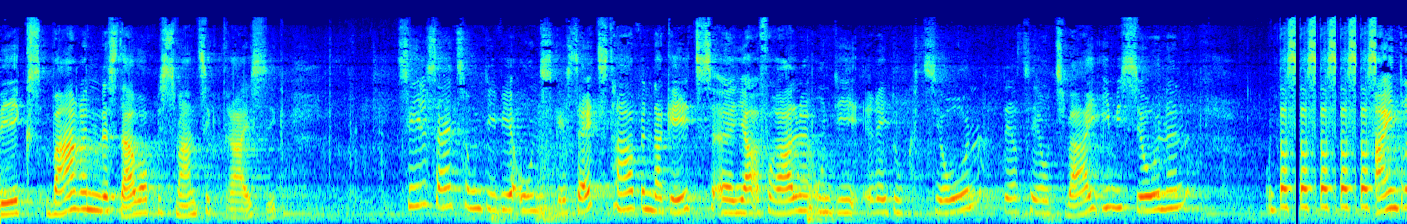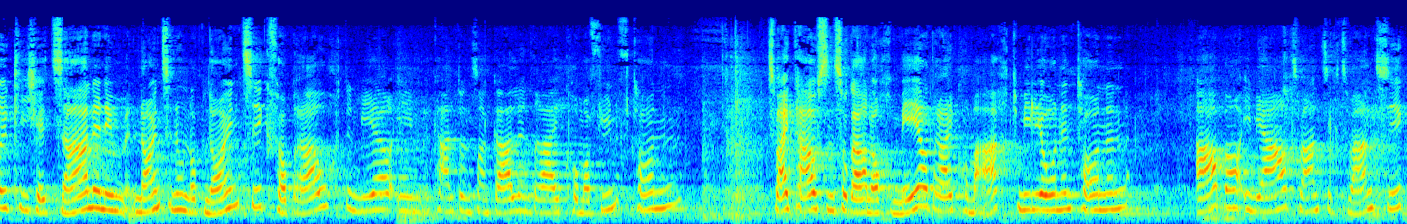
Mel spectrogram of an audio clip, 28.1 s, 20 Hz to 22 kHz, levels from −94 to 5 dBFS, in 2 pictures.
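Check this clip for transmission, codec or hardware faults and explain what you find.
One fault appears: from 12.95 to 13.75 s, a CD stuck on one turn. A scratch throws the laser back a track, so the same 0.2 s fragment repeats four times, each repeat starting after a brief mute. Its exact, evenly timed repeats separate it from network packet loss.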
